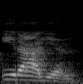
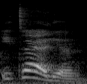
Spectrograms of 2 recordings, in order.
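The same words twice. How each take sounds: First: The middle t sounds like a quick r. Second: The middle t is a clear t sound. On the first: The speaker calls it wrong. "a gente não fala Italian" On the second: The speaker calls it right. "a gente fala Italian"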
